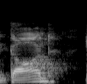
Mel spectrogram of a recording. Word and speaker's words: Gawd: The intended pronunciation is most definitely God, yes. – But it's spelled G-A-W-D.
